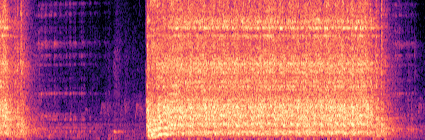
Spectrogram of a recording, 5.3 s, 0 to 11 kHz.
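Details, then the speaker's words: Cub Cadet Ultima ZT2 zero-turn mower, Kawasaki engine, dry fuel system with new filter, starting fluid used; steady fast cranking about 3.5 turns a second that never catches: cranks but no fuel delivery, fuel pump suspected. "All right. It wants to Don't think we got any fuel there yet."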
